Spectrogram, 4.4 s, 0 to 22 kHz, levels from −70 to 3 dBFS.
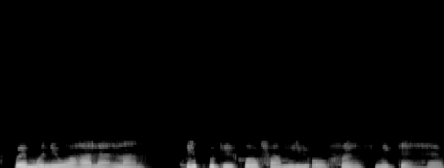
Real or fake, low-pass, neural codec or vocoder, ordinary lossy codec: real; 3.6 kHz; none; AAC, 24 kbps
